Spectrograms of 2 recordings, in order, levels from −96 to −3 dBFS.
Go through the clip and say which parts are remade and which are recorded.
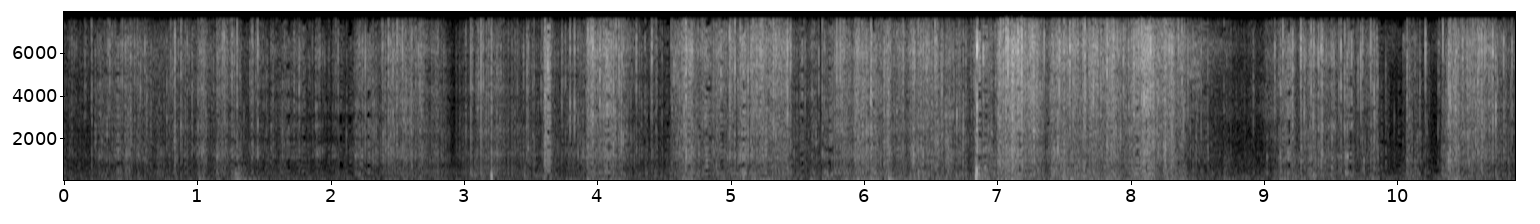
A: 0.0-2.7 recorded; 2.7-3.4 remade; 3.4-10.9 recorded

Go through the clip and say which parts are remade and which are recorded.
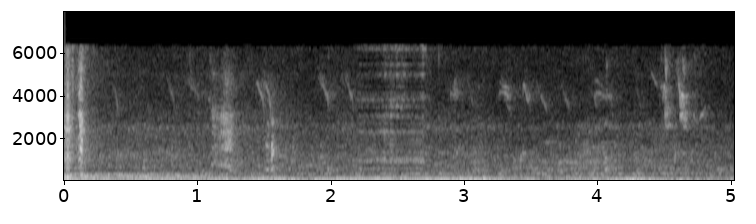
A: 0.0-2.2 recorded; 2.2-2.7 remade; 2.7-5.0 recorded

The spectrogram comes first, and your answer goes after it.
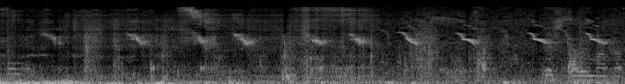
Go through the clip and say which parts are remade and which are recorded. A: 0.0-3.8 remade; 3.8-6.3 recorded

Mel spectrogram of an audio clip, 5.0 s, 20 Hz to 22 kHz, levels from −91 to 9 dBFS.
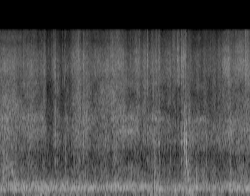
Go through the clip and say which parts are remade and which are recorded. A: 0.0-5.0 recorded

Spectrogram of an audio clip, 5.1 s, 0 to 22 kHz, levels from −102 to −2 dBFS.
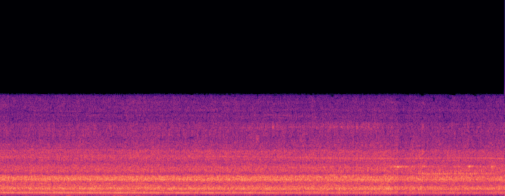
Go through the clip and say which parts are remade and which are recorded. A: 0.0-5.1 recorded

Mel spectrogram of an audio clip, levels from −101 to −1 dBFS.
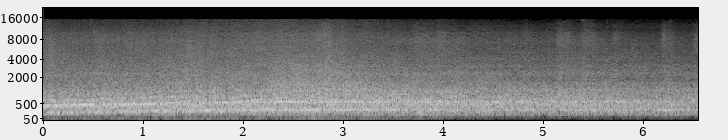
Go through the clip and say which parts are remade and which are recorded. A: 0.0-1.7 recorded; 1.7-2.8 remade; 2.8-3.5 recorded; 3.5-4.6 remade; 4.6-6.6 recorded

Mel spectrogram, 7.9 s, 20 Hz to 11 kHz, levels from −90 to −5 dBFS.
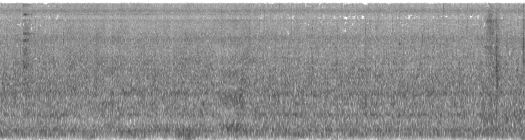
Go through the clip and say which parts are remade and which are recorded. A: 0.0-1.0 recorded; 1.0-3.8 remade; 3.8-7.9 recorded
